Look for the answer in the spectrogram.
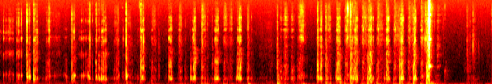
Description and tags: Edgar Scissorhand cuts a thicker paper used for printing out photos on glossy paper at the office.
